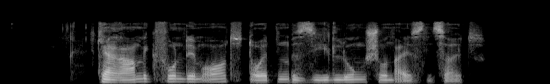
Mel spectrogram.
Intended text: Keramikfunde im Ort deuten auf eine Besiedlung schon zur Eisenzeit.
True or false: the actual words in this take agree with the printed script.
false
